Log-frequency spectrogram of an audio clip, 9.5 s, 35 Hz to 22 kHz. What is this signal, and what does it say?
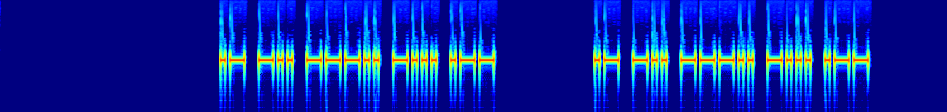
Morse code, heard as a keyed tone, about 25 wpm, 700 Hz. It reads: AD8BW AD8BW
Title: USA Call Signs - 5 Characters - Repeated 2x - 25wpm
